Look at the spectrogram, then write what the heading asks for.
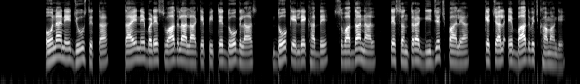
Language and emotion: Punjabi, neutral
